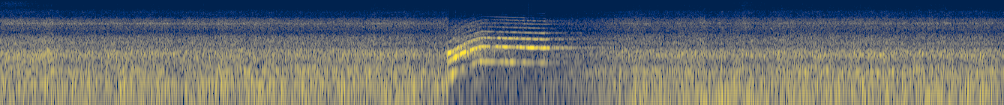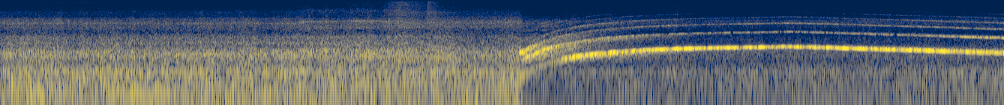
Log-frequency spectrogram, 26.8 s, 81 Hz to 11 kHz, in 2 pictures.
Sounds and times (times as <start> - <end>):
Fire engine, fire truck (siren): 0.0 - 26.7
Truck: 0.0 - 26.7.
